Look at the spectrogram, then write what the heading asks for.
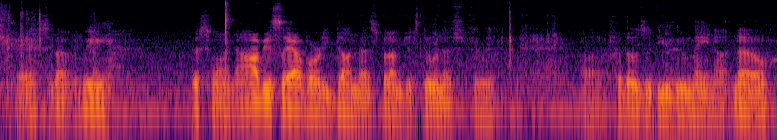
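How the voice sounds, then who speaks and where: An extremely low-pitched man hosts a casual product demonstration. He explains things in an unhurried, halting way, piece by piece. The recording carries clear background noise. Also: flat delivery. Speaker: host of a radio gear channel.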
